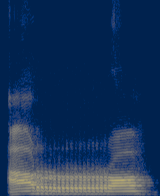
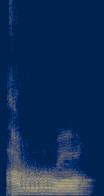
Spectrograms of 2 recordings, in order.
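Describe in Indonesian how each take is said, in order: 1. R-nya tebal, getarannya berlebihan. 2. R-nya tipis, getaran ringan di ujung lidah. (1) "bukan arro" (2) "jadi lembut getarannya di ujung lidahnya, tidak terlalu tebal"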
